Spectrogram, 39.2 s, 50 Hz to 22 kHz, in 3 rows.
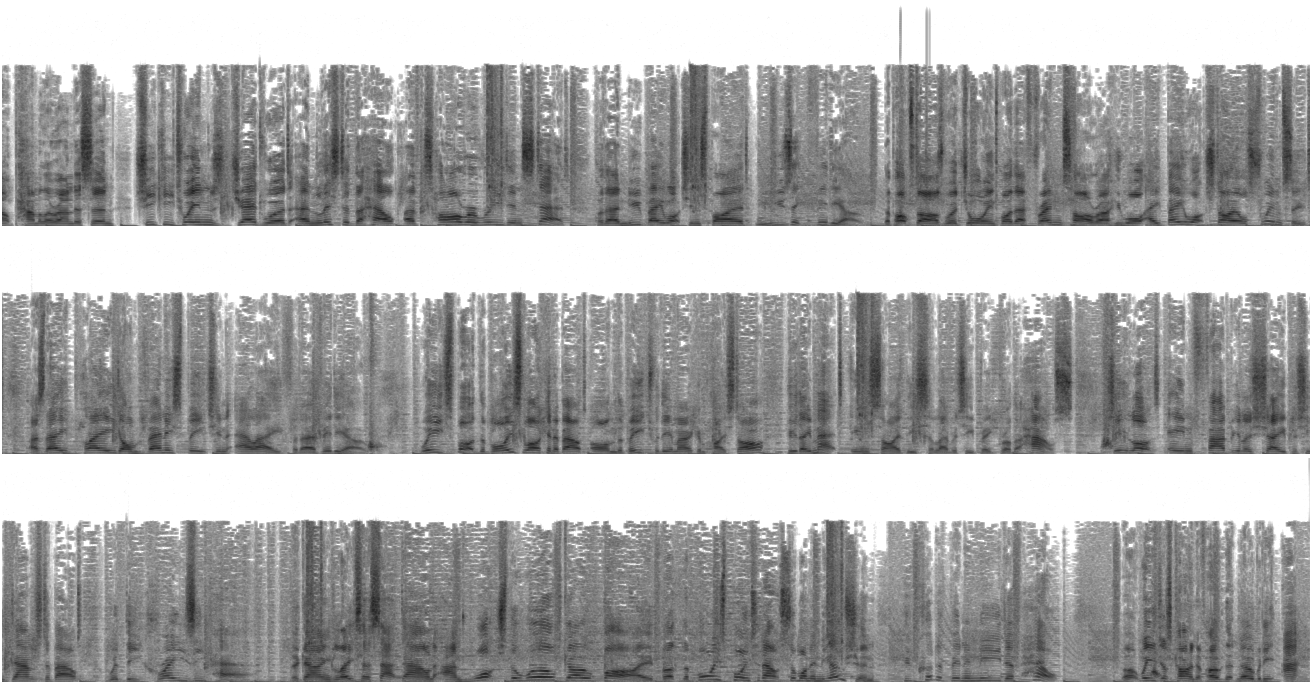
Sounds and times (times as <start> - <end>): Speech: 0.0 - 36.8, 37.4 - 39.2
Music: 0.0 - 39.2.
